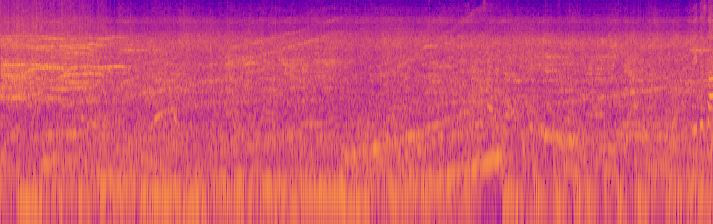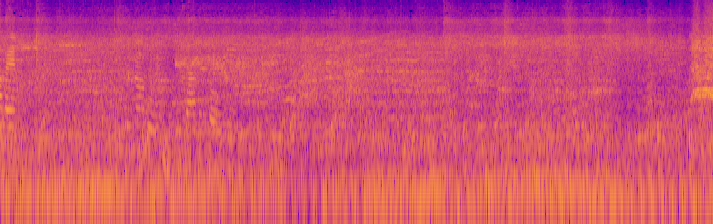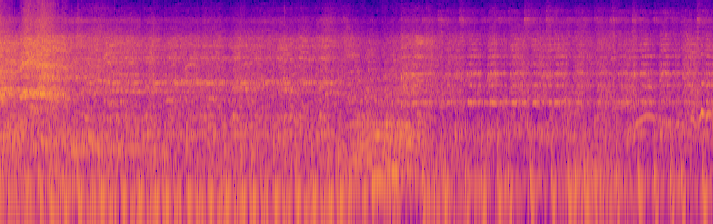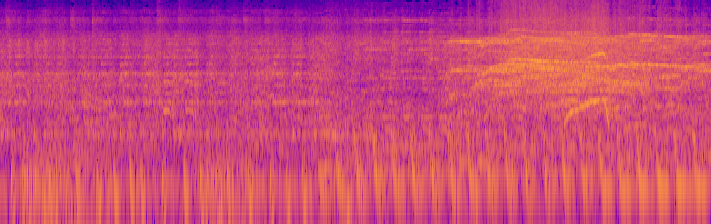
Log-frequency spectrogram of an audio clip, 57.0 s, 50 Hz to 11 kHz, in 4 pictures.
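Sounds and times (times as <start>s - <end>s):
crowd cheering and shouting: 0.0s - 26.4s, 27.5s - 32.8s, 36.2s - 57.0s
dance music with heavy bass: 0.0s - 57.0s
rising sweeps: 6.7s - 11.6s.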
